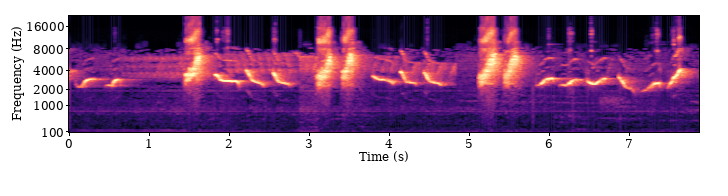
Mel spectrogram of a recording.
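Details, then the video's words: Sooty-headed bulbul singing, kept as master song for white-rumped shama training in Indonesia: clear whistled phrases of quick falling notes broken by harsh rasping bursts, repeated about every two seconds. "Suara tembakan kasar kapas tembak untuk masteran murai batu dan burung kicau lainya"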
